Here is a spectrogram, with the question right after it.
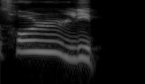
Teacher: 리을 받침 뒤에 첨가되는 니은은 리을이 됩니다요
